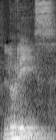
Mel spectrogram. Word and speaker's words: Loris: Loris. Loris. Man säger låris med betoning på sista stavelsen enligt Loris.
